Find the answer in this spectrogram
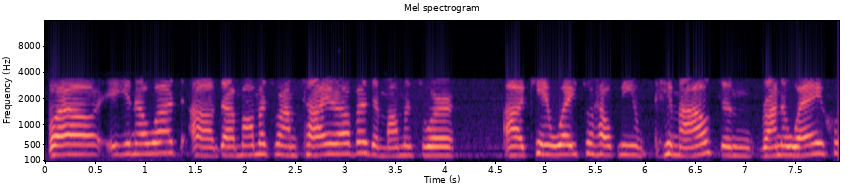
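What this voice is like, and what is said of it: Speaks with a foreign accent. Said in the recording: “your cool accent”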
